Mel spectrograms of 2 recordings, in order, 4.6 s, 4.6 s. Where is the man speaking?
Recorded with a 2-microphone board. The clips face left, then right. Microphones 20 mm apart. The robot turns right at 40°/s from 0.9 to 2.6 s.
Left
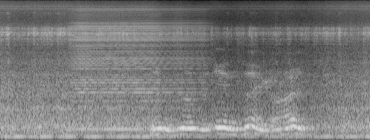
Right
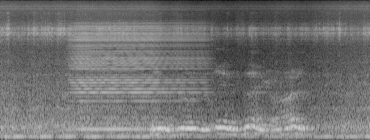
20° left (ahead or behind), 0.7 m; by 4.0 s 35° left (ahead or behind), 0.7 m.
